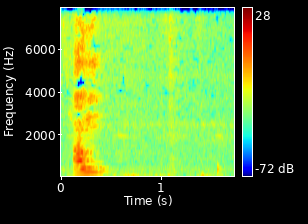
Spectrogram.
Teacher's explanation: यह ध्वनि नाक से निकलती है, पर यह अ के सहारे बोली जाती है। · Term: अनुस्वार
